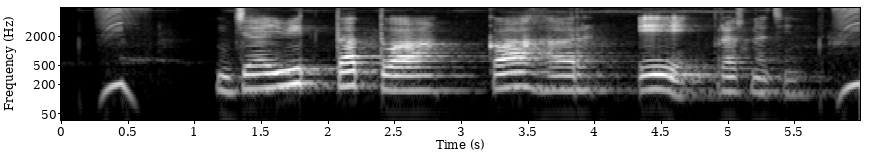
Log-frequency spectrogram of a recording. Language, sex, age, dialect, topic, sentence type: Chhattisgarhi, male, 36-40, Eastern, agriculture, question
